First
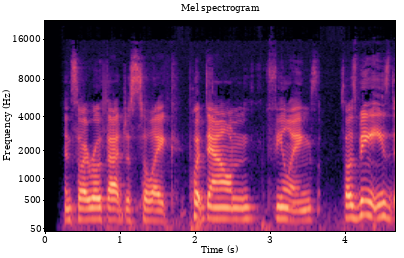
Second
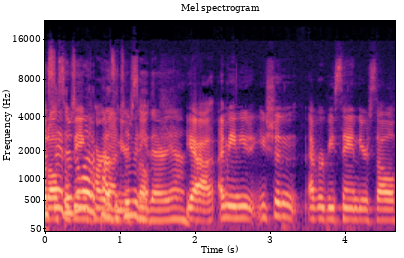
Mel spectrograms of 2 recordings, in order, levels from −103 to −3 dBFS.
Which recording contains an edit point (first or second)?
first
